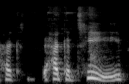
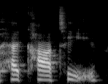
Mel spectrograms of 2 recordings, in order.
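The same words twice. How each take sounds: First: The middle syllable carries no stress. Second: The middle syllable carries the stress. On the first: The speaker calls it wrong. "with no emphasis on the middle syllable" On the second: The speaker calls it right. "with emphasis on the middle syllable, like this"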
